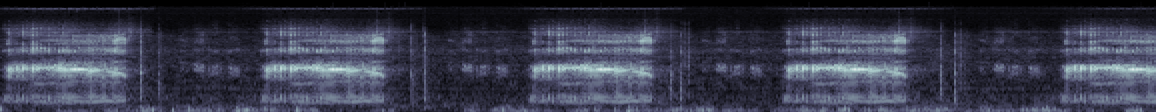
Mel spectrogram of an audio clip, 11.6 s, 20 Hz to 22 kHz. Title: Burps compilation 24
